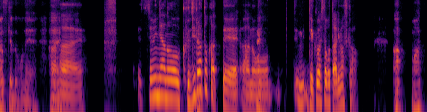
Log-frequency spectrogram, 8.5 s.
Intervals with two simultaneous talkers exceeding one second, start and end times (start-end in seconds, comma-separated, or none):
none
